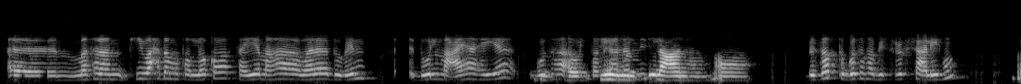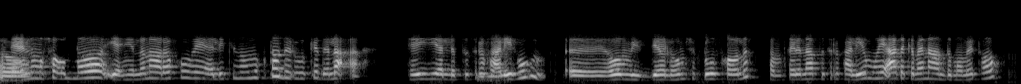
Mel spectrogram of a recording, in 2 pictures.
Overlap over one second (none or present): present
